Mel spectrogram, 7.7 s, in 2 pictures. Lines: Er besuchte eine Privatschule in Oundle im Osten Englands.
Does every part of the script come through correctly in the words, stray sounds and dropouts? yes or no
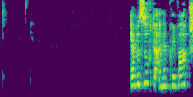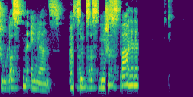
no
